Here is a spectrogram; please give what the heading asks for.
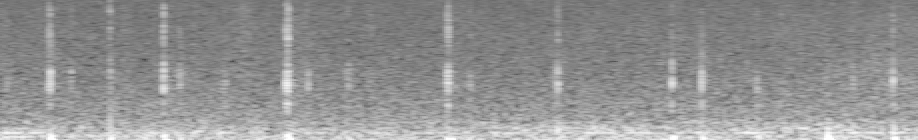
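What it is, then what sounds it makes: Small paper notepad tapped with fingernails. A small heart-shaped, kitten-print paper mini notepad is held up and tapped and scratched with fingernails. About nine short, crisp papery taps ring out with bright clicky edges, spaced unevenly over a soft, steady low background hiss.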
